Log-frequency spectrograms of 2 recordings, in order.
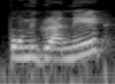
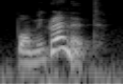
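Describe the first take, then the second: First: The last syllable sounds like 'nate'. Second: The last syllable sounds like 'nit'. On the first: The speaker calls it wrong. "नहीं" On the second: The speaker calls it right. "it कहेंगे"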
